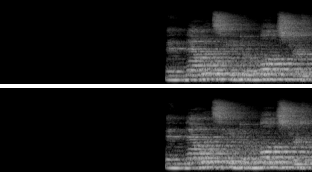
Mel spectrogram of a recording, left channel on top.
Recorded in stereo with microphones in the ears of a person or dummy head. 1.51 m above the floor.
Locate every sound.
1.6 s a woman speaking: 40° right (ahead or behind), 0.6 m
